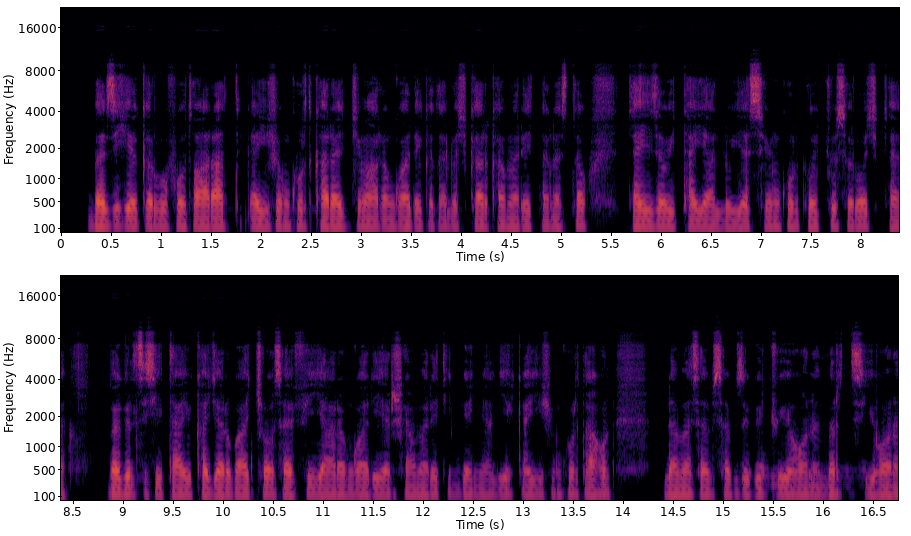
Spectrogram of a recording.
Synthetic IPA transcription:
bəzːihjɛkʼɨɾβufo̞t̪ʰo̞aɾat̪ːkʼəjːɪʃɪŋkʰuɾt̪kʰəɾəd͡ʒːɪmaɾəŋɡʷad̪ekʼɨt̪ʼəlo̞t͡ʃːɡaɾkʰəməɾe̞t̪ʰːənəst̪ʰəwt̪ʰəjɪzəwjɪt̪ʰːajːalːujɛsŋkʰuɾt̪ʰo̞t͡ʃːusɨɾo̞t͡ʃːʰ | bəɡɨlsʼsit̪ʰːajːukʰəd͡ʒɛɾbat͡ʃːɛwsəfijɛaɾəŋɡʷad̪ejɛɨɾʃaməɾe̞t̪jɪɡːəɲːaljɪhkʼəjːɪʃɪŋkʰuɾt̪aɦun | ləməsəβsəβzɨɡɨd͡ʒːujɛho̞nəmɨɾt̪jɪho̞na

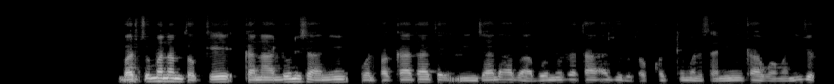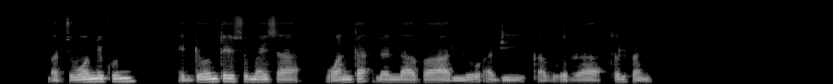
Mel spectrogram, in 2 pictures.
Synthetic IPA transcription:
bɐɾt͡ʃʼʊmɐnɐmt̪ɔkːe̞ːkɐnaːlːuːnɪsaːniːwɐlfɐkːaːt̪aːt̪ɐʔnʔiːnd͡ʒaːlɐːbaːboːnɪrːɐt̪aːʔɐd͡ʒɪɾʊt̪ɔkːɔt̪ːɪmɐɾsɐniːkaːwːɐmɐniːd͡ʒɪɾʊ̥ | bɐɾt͡ʃʼʊmo̞ːnːɪkʊn | ɪd̪ːo̞ːnt̪eːsʊmɐɪsaː | wʔɐnt̪ɐlɐlːaːfaːhaːlːuːʔɐ̰d̪iːkʼɐ̰bʊ̰ɪ̰rːaːt̪ɔlfɐmɛ

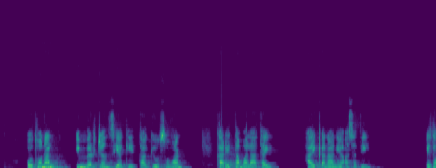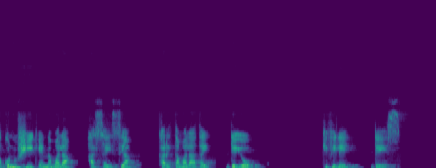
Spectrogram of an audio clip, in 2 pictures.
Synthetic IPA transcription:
ʔɔt̪ɔnɐnɪmːɛɾd͡ʒɐnsɪjɐke̞ːt̪ːaːɡɪjoːsɔhɐn | kɐɾɛt̪ːɐmɐlaːt̪ɐj | hɐjkʼɐnaːnɪjɐʔɐsɐt̪i | ʔɛt̪ɐkːɔnʊʃiːkʼɛnːɐmɐlɐ | hɐsːɐjɪsːɪjɐ | kɐɾɛt̪ːɐmɐlaːt̪ɐj | d̪ɛʔɪjo | kɪfɪleː | d̪ɛʔeːs

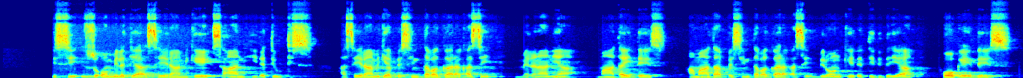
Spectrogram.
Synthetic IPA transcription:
ʔɪsːɪzɔʔɔmɪlɐt̪ɪjaːse̞ːɾaːmɪke̞ːsɐ̰ʔaːnhiːᶑ̪ɛt̪ːɪʊt̪ːɪ̥s | hɐseːɾaːmɪkɛjɐpːɛsɪnt̪ːɐbɐɡːaːɾɐ̰kʼɐsːɪ | mɛlɐnaːnɪjaː | maːt̪ɐjd̪ɛeːs | hɐmaːt̪aːpːɛsɪnt̪ːɐbɐɡːaːɾɐkʼɐsːɪbɪɾo̞ːnke̞ːt̪ʼɛt̪ːiːd̪ɪd̪ɛʔɪjaː | po̞ːkʼejd̪ɛʔeːs

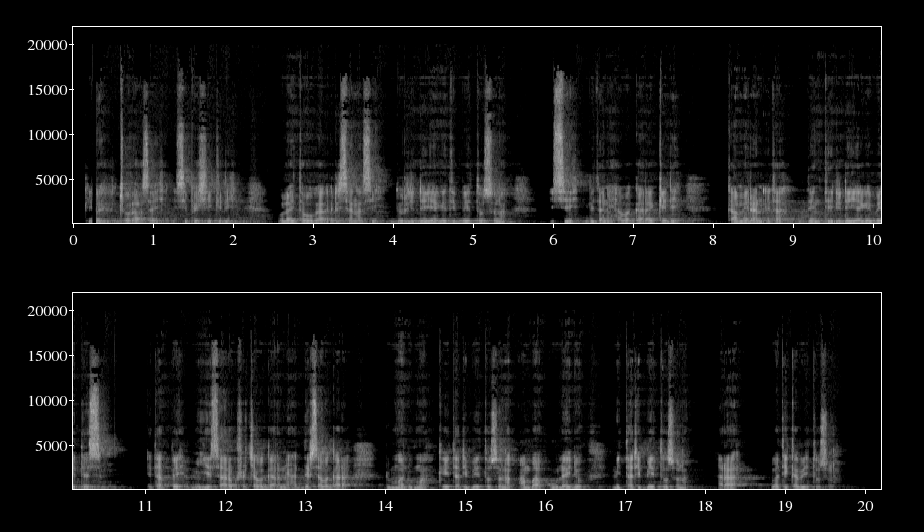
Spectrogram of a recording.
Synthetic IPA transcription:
kiɛt͡ʃʼɔɾaːsɐjɪsːɪpːɛʃiːkʼːɪd̪ɪɔlɐjt̪ːɐwɔɡaːʔɛ̰ɾɪsːɐnaːsɪd̪ʊɾɪɪd̪ɛʔɪjaːɡe̞ːt̪ɪbe̞ːt̪ːo̞ːsɔnɐ | ɪsːɪbɪt̪ɐnɛɦɐbɐɡːaːɾɐɛkʼːɪd̪ɪ | kaːmeːɾɐnɛ̰t̪ɐd̪ɛnt̪ːid̪ɪd̪ɛʔɪjaːɡe̞ːbe̞ːt̪ːe̞ːs | ɛt̪ɐpːɛmɪjːɛsaːɾɐ̰ʊʃɐt͡ʃːɐbɐɡːaːɾɐnːɛhɐd̪ːɛɾsɐbɐɡːaːɾɐd̪ʊmːɐd̪ʊmːɐke̞ːt̪ːɐt̪ɪbe̞ːt̪ːo̞ːsɔnɐʔɐmbaːpuːlɐjd̪ɔmɪt̪ːɐt̪ɪbe̞ːt̪ːo̞ːsɔnɐ | hɐɾʔabɐt̪ɪkːɐbe̞ːt̪ːoːsɔnɐ̥

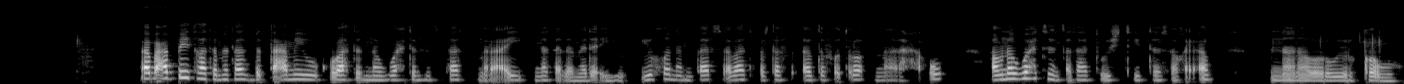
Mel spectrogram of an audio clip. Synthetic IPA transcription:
ʔaβʕabbejt̪kɐt̪ʰɐmɐt̪ʰat̪̚bɨt̪ʼa̰ʕmiwʊkʼuβat̪ʰɨnːɐwːʊħt̪ʰɨnhɨnt͡sʼɐ̥t̪ʰat̪̚mɨ̰ɾa̰ʔjɨnːat̪ʰɐ̰lɐmɐd̪ɐʔɨjːujɪxunɨmbɐɾsɐ̰βat̪aβt̪ʰɐfɐt̪ʼɾo̞ʔɨnːaɾaħa̰χʼu | ʔaβnɐwːʊħt̪ʰihɨnsʼɐt̪ʰat̪wʊʃt̪ʼit̪ʰɐsɐxḭʕo̰m | ʔɨnːa̰nɐ̰βɐɾujɪɾɨkʰːɐ̰βu

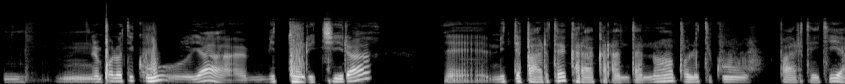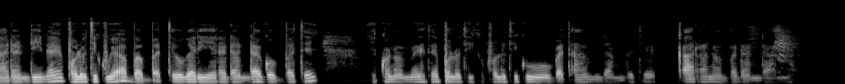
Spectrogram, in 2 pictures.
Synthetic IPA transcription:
pɔlɔt̪ɪkʰujaːmɪt̪ːuːɾɪt͡ʃːiːɾa | mɪt̪ːɛpaːɾt̪ɛkɐɾʔaːkɐɾʔant̪ɐnːɔhɐpɔlɔt̪ɪku | paːɾt̪eːt̪ijaːd̪ɐnd̪eːnɐɛpɔlɔt̪ɪkʊja̰ːbabːɐ̰t̪ʼːɛɔɡɐɾiheːɾɐd̪ɐnd̪ɐːɡɔbːɐt̪ɛ | ɛkːɔnɔmɛt̪ɛpɔlɔt̪ɪkpʰɔlɔt̪ɪkubɐt̪ʼamd̪ɐmbɛt̪ɛ | kʼaːrːɐnɐbːɐd̪ɐnd̪ɐʔɐnːɔ

